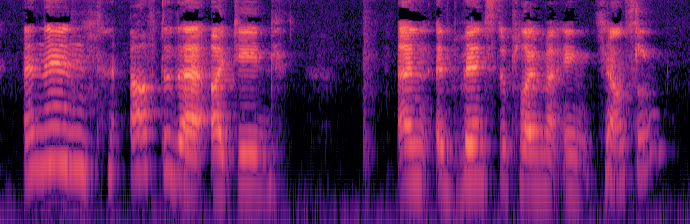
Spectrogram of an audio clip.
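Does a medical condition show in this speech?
Yes: cerebral palsy.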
